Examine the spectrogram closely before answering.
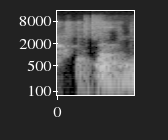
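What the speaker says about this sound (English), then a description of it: "the vicious guard dog" Teddy, a golden doodle, lets out a short, muffled bark that fades into a low whimpering tone, close by, with no talking.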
